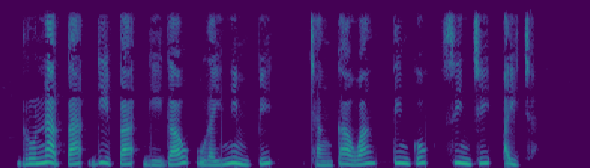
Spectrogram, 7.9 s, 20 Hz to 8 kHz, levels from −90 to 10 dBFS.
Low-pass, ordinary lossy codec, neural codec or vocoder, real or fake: 7.2 kHz; AAC, 48 kbps; none; real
